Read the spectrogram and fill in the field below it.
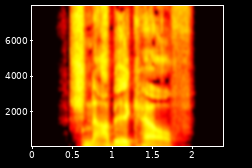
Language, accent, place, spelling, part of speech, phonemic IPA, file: German, Germany, Berlin, Schnabelkerf, noun, /ˈʃnaːbəlˌkɛʁf/, De-Schnabelkerf.ogg
- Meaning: true bug (insect of the order Hemiptera)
